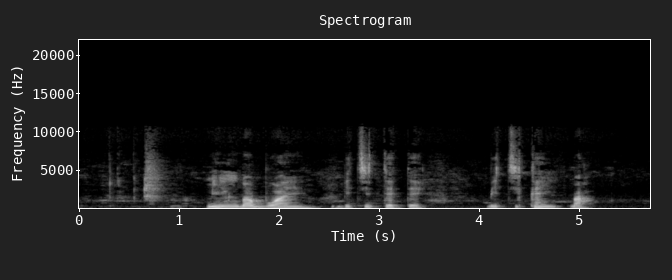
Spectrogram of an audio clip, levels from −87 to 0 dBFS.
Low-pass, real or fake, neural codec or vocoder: 10.8 kHz; real; none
